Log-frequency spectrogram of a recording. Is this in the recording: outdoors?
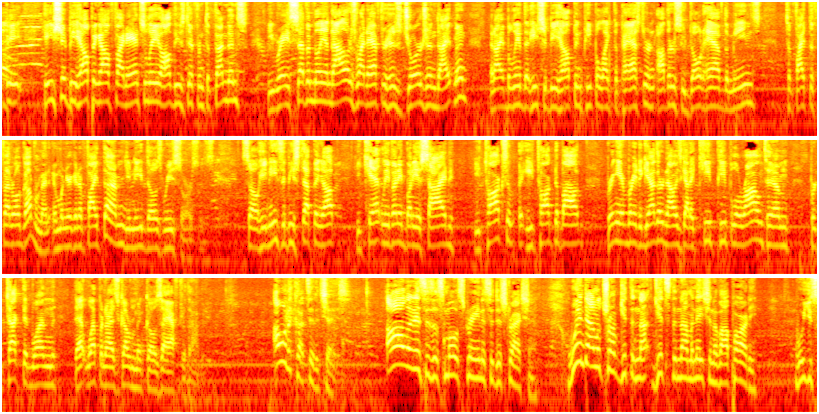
yes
